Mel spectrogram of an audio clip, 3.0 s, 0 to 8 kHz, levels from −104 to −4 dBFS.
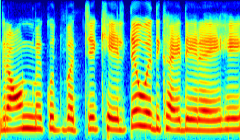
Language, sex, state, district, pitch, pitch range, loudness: Hindi, female, Chhattisgarh, Bilaspur, 235 Hz, 225-250 Hz, -14 LUFS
